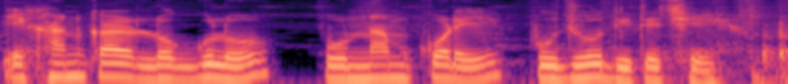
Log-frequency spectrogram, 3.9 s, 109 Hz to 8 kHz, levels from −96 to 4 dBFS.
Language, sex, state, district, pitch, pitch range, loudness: Bengali, male, West Bengal, Cooch Behar, 140 Hz, 135-155 Hz, -17 LUFS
